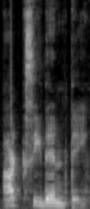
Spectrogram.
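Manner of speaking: accidente as ahk-see-DEN-teh; Spanish vowels in accidente, open a and e; Spanish pronunciation. Shown as a demonstration. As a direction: model accidente slowly for learners. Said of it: "in Spanish it's the word".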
